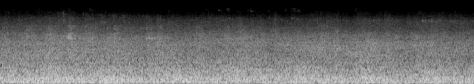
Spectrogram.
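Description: Freight train of covered hopper cars rolling past, with a steady, loud noise of steel wheels on the rails.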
